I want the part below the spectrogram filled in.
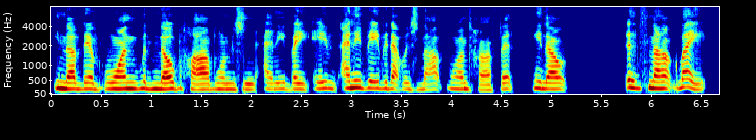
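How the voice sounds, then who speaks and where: A woman's voice: medium pitch, steady tone, moderate pace, no echo, studio quality. A woman in her forties with a New York accent, a podcast guest and confidence coach telling her story earnestly, often restarting her sentences. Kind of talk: podcast interview.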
